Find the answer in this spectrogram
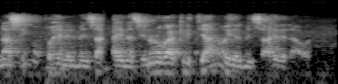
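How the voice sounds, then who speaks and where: Noticeable background noise runs through the recording. Over it, a man talks. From Venezuela, Barcelona (Anzoátegui). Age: 40s. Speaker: church minister. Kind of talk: interview testimony.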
